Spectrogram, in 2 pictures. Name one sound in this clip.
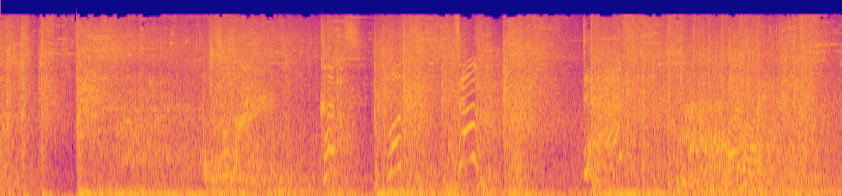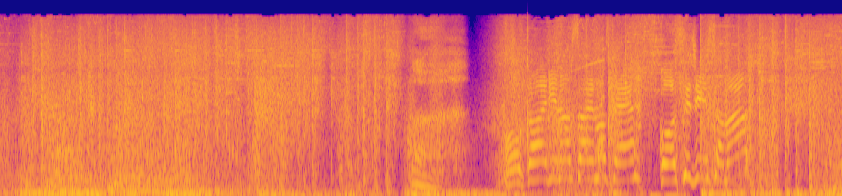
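Icy blasts burst and shatter.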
